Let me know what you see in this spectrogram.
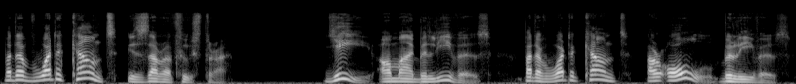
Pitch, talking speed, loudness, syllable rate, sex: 145 Hz, 130 wpm, -19 LUFS, 4.4 syllables/s, male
